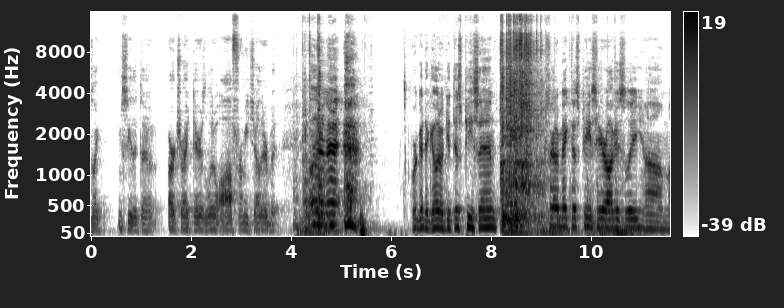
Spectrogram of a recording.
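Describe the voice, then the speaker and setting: A hoarse man who is losing his voice after being sick, talking casually through a repair job in his home garage, rambling with lots of fillers. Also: medium pitch, very noisy. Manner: rambling, easygoing, many fillers. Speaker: host of a home auto repair channel. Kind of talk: casual talk-through of a shop project.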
